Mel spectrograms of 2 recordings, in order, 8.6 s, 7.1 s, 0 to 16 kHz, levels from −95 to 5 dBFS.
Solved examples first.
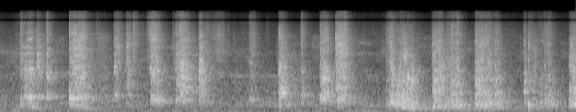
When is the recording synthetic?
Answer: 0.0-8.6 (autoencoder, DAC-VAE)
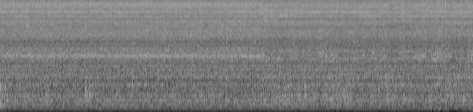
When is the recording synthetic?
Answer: none

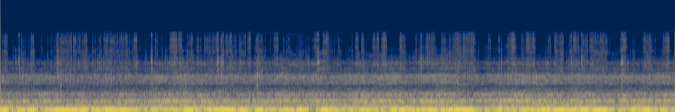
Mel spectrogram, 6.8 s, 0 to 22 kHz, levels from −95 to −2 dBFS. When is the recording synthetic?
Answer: 4.1-5.3 (codec, DAC)

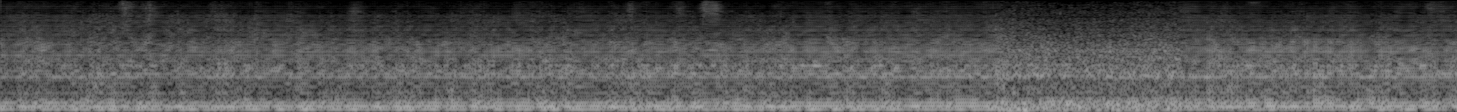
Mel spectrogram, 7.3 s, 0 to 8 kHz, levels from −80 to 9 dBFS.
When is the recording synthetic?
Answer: 0.0-5.0 (vocoder, HiFi-GAN); 5.9-7.3

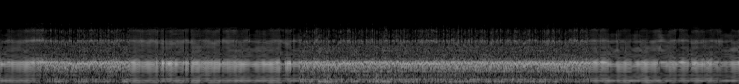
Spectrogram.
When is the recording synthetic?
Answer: 0.0-0.4 (vocoder, HiFi-GAN); 1.3-3.0; 5.9-7.4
